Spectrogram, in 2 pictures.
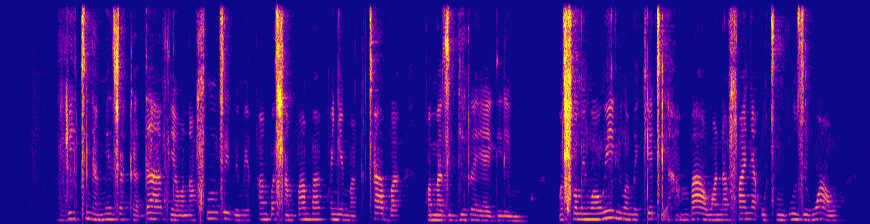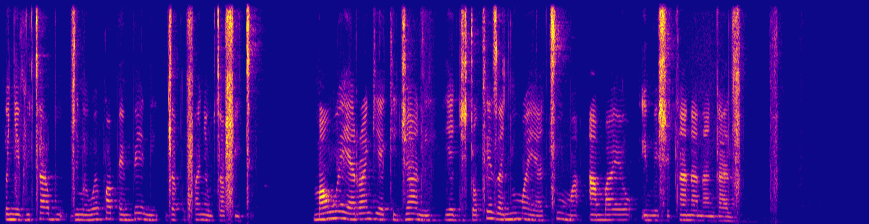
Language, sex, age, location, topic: Swahili, female, 36-49, Nairobi, education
